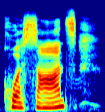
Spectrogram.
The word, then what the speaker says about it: croissant: Orange cranberry biscuits, chocolate avalanche croissants. – Croissant. – Get out of town. – You said croissant. You said it right.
